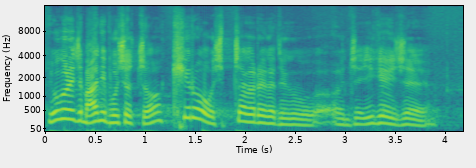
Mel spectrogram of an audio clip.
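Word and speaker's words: Chi-Rho: 거기에 쓰여 있다든지 설교단 앞에 강대상이 그렇게 쓰여 있다든지 본 건데 이게 이제 요 X라는 게 헬라어로 키라고 읽고요. P가 이제 헬라어로 로라고 읽어서 키로 십자가인데 콘스탄티누스 황제가 꿈에서 이걸 봤다 그러잖아요.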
